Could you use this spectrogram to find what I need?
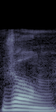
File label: "rhong3", taiwanese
